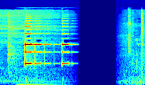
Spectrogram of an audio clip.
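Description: Electronic beep from a hospital patient monitor: one steady high tone about half a second long.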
